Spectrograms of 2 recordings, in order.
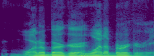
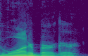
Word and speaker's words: Whataburger: Whataburger. And people mispronounce it as Waterburger. Whataburger.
